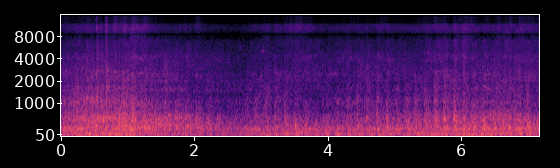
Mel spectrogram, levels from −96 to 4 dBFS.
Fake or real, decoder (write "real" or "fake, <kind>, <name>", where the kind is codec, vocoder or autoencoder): fake, autoencoder, DAC-VAE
